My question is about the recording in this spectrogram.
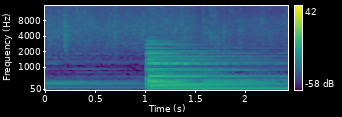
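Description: Slow background piano music: a held chord fades away, and a new chord is struck about a second in and left to ring.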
